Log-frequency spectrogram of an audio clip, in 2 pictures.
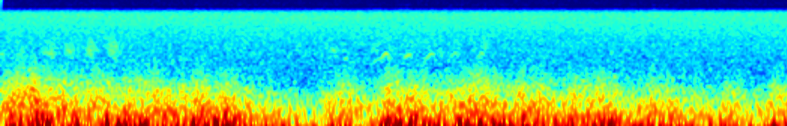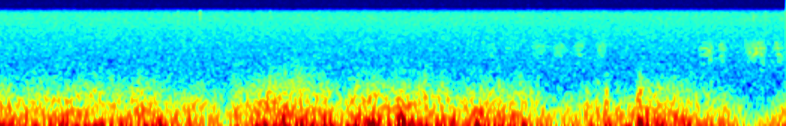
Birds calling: Band-rumped Storm-Petrel (Hydrobates castro)

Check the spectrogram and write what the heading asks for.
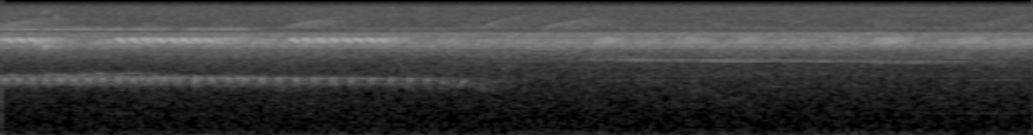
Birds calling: Cinnamon-throated Woodcreeper (Dendrexetastes rufigula), Amazonian Grosbeak (Cyanoloxia rothschildii)

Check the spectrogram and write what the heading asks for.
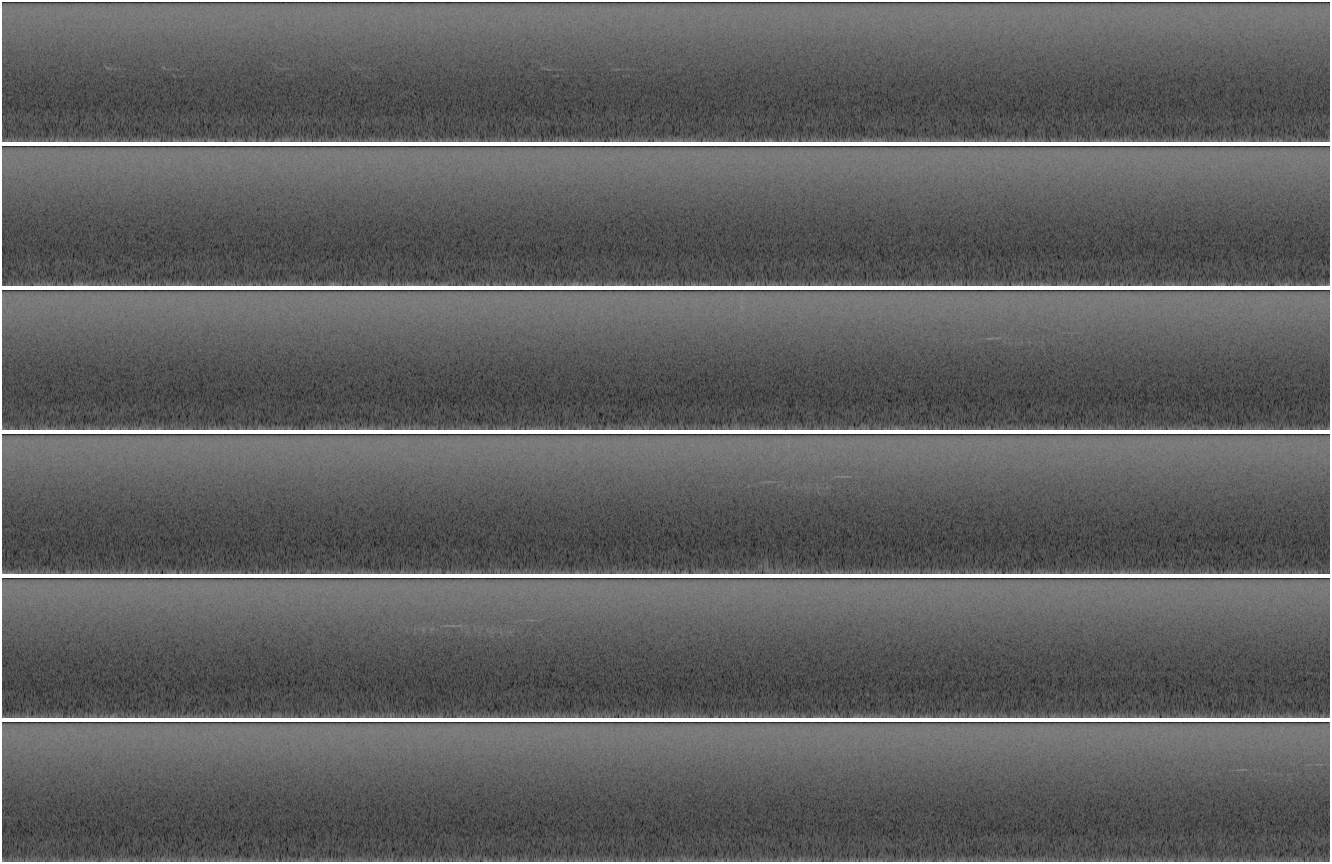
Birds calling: Townsend's Warbler (Setophaga townsendi), American Robin (Turdus migratorius)

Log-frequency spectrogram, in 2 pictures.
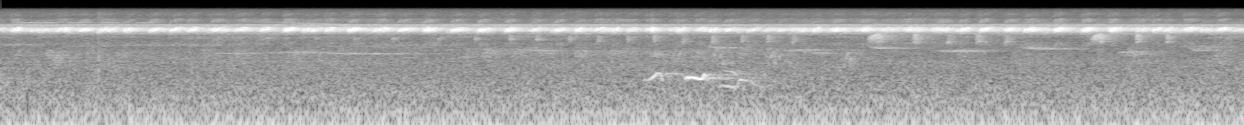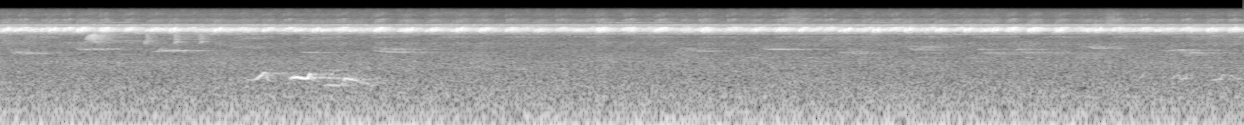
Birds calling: Hauxwell's Thrush (Turdus hauxwelli), Dusky-capped Greenlet (Pachysylvia hypoxantha), Russet-backed Oropendola (Psarocolius angustifrons), Black-faced Antthrush (Formicarius analis), unidentified bird

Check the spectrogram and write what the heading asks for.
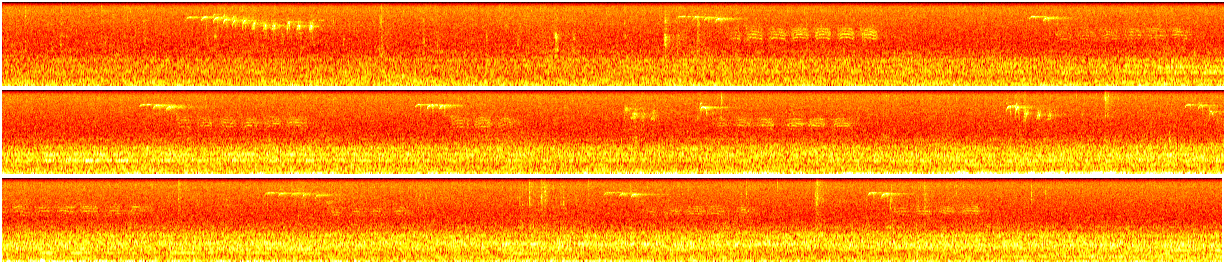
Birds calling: Black-capped Chickadee (Poecile atricapillus), unidentified bird

